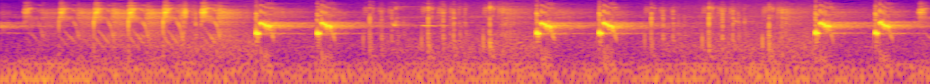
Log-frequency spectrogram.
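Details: A Superb Lyrebird in the rainforest around Mt Warning, Australia, mimics other bush birds: quick high chirps, then a two-part phrase of a clear whistled note and a sweeping slur, repeated about every two seconds.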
